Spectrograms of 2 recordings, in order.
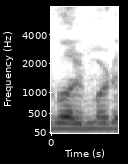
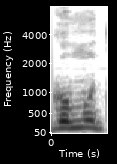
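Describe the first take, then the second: First: An L sound is heard in the middle. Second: No L sound is heard in the middle. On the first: The speaker calls it wrong. "जैसे मैं गोलमुड गोलमुड करता हूँ, तो गोलमुड नहीं" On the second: The speaker calls it right. "Actual में गोमुद गोमुद कहते हैं उसको। गोमुद एल साइलेंट है।"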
